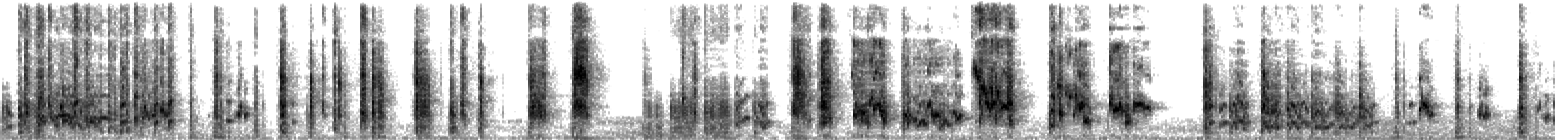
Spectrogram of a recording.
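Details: Male budgerigar chattering in communication, mixing dense buzzy warbles with many short clicks and chirps, loud and nearly continuous, with a brief lull near the middle.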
